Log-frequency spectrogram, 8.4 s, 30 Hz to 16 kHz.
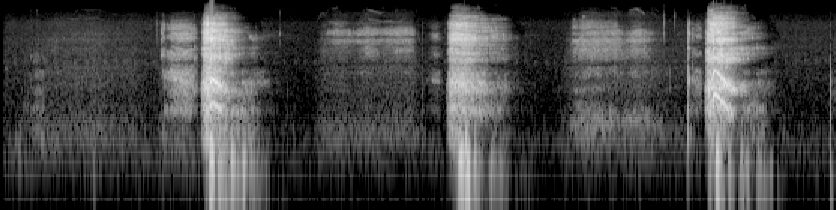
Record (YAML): exhalation_length: 8.4 s
exhalation_amplitude: 31558
exhalation_signal_mean_std_ratio: 0.28
survey_phase: beta (2021-08-13 to 2022-03-07)
age: 18-44
gender: Male
wearing_mask: 'No'
symptom_none: true
smoker_status: Never smoked
respiratory_condition_asthma: false
respiratory_condition_other: false
recruitment_source: REACT
submission_delay: 10 days
covid_test_result: Negative
covid_test_method: RT-qPCR
influenza_a_test_result: Negative
influenza_b_test_result: Negative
